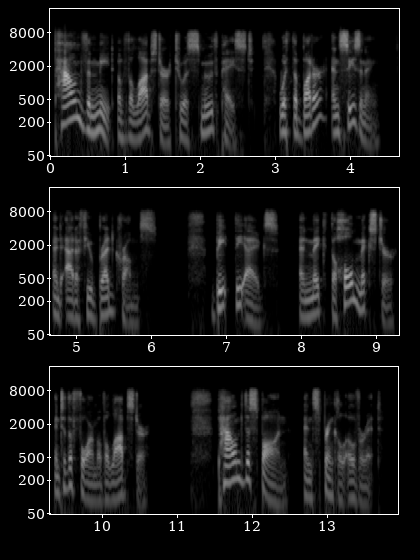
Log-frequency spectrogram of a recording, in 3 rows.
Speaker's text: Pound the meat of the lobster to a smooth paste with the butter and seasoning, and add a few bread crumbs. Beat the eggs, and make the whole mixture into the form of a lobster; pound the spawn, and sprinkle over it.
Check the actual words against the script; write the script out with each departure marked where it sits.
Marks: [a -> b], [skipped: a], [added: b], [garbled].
Pound the meat of the lobster to a smooth paste with the butter and seasoning, and add a few bread crumbs. Beat the eggs, and make the whole mixture into the form of a lobster; pound the spawn, and sprinkle over it.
